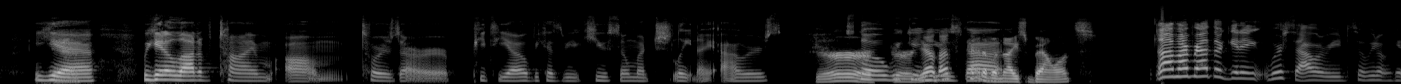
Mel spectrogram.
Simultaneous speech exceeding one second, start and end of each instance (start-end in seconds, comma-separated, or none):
8.4-10.1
